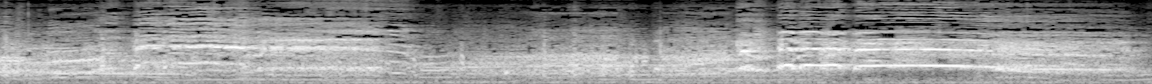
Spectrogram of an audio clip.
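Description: Roosters crow loudly and at length, close by.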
